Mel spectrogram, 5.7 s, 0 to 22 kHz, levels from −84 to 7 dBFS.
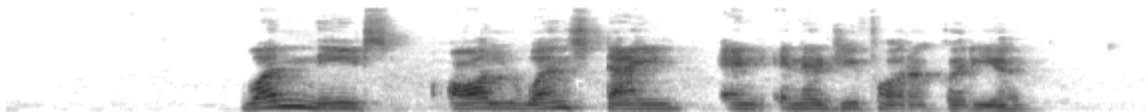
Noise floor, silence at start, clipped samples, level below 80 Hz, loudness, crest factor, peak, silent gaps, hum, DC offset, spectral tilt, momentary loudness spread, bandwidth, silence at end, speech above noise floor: -76 dBFS; 1.2 s; under 0.1%; -62 dBFS; -19 LUFS; 18 dB; -2 dBFS; none; none; under 0.1%; -4 dB/octave; 7 LU; 16 kHz; 0.6 s; 57 dB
